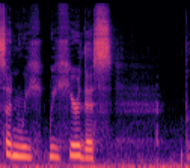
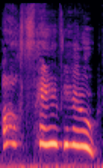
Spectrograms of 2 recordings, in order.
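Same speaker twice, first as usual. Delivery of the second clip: drawn-out, much higher and louder mock rescue shout; heroic cry; 10 dB louder, much slower than usual. Kicking the outhouse door down to rescue crying Ben, hammed-up heroic yell. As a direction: ham up a kid superhero bursting in. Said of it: "and I was like".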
